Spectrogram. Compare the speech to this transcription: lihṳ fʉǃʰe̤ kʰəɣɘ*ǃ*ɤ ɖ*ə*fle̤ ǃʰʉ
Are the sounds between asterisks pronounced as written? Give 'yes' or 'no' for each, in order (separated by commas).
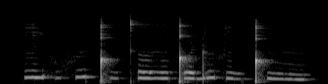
yes, no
